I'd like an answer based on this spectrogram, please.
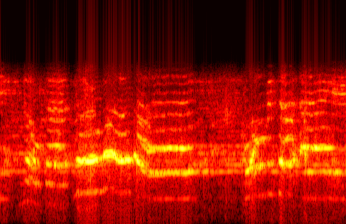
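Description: Female voices singing a song, holding long notes with slides in pitch, through a muffled, thin-sounding recording.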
